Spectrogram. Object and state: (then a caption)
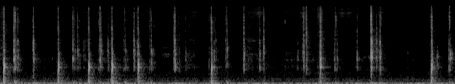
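Plastic gaming keypad being typed on. Fingertips and long nails tap the keys of a small, hollow, backlit plastic gaming keypad, the Razer Tartarus Chroma. Quick, dry clicky taps come in an uneven typing rhythm, each one short and bright with almost no ring.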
